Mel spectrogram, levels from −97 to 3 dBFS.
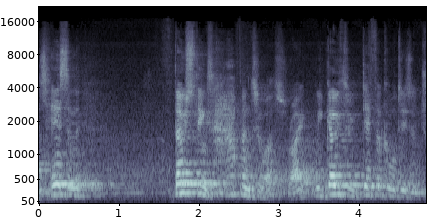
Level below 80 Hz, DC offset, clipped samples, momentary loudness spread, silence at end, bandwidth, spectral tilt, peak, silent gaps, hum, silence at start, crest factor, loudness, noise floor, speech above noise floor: -72 dBFS; under 0.1%; under 0.1%; 15 LU; 0 s; 16 kHz; -4.5 dB/octave; -8 dBFS; none; none; 0 s; 18 dB; -25 LUFS; -45 dBFS; 21 dB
